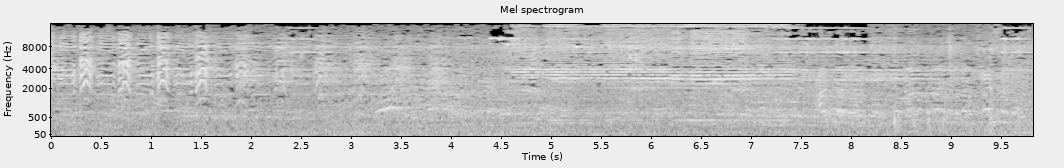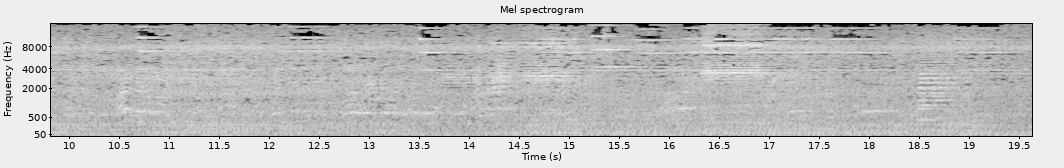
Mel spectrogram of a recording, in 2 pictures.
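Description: A lively crowd of men chatters outdoors on a busy street.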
